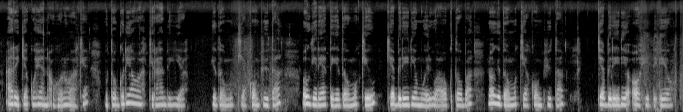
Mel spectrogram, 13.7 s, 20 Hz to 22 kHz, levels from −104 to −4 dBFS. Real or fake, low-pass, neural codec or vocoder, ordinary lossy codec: fake; none; vocoder, 44.1 kHz, 128 mel bands every 512 samples, BigVGAN v2; none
